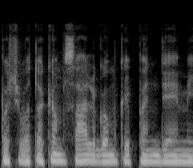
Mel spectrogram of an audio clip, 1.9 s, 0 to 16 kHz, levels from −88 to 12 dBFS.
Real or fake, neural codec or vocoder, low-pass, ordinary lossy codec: real; none; 9.9 kHz; Opus, 64 kbps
